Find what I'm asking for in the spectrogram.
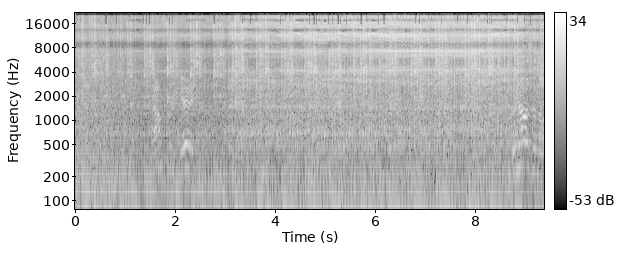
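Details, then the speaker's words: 1930s Ford truck that hadn't run in over 70 years, started on a jump box with a condenser swapped from a Model A: a steady low thump at about two beats a second, no misfires or knocks, running well. "runs really good right there that's pretty badass"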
